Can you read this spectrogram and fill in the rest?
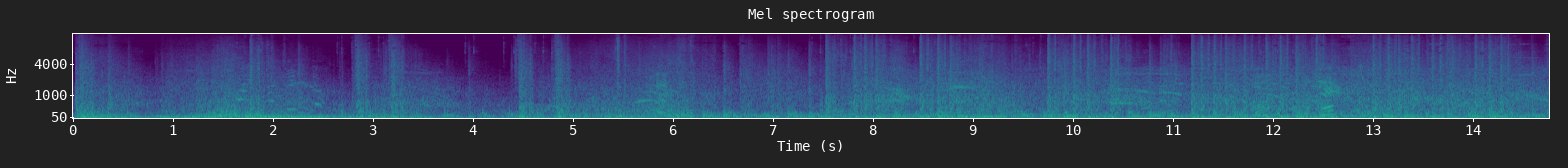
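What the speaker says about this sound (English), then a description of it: "Someone's shooting me from that direction" Sustained Max Payne 3 gunfire roars on throughout, with sharp shots and rapid automatic bursts layered into a constant firefight while a voice talks over the shooting.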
